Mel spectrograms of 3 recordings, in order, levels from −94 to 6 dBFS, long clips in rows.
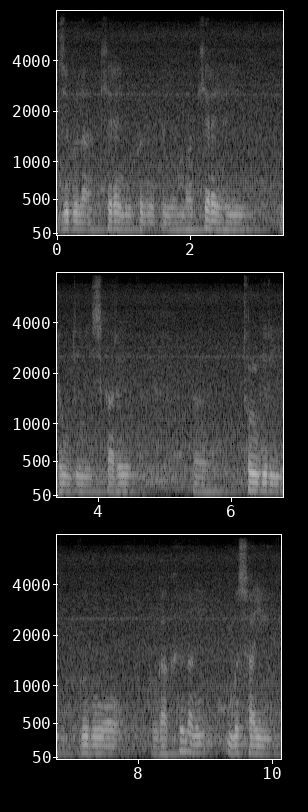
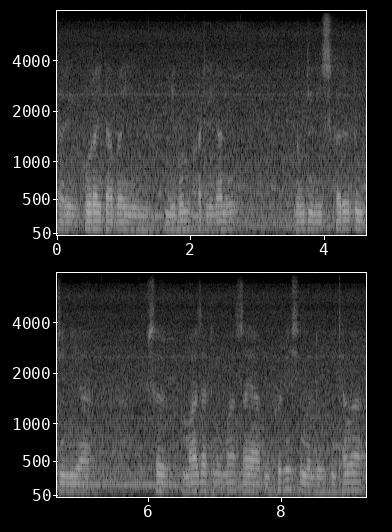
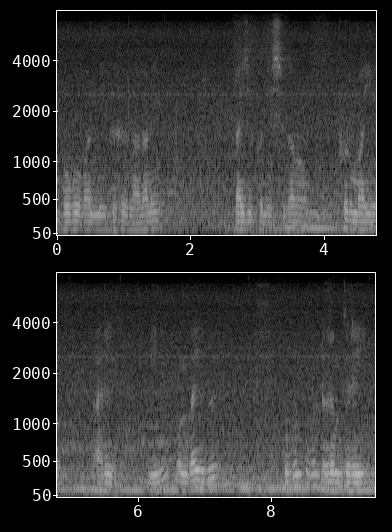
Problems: low volume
